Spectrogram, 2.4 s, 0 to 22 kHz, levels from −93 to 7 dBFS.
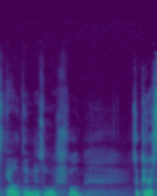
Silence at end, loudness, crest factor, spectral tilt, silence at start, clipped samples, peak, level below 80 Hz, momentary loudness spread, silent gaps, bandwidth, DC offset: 0 s; -37 LUFS; 18 dB; -5 dB/octave; 0 s; under 0.1%; -18 dBFS; -78 dBFS; 20 LU; none; 17 kHz; under 0.1%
